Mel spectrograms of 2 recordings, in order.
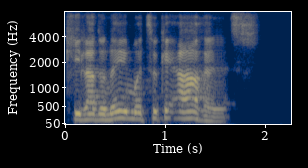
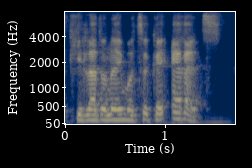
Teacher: So it's got the stress on it on the beginning of a segolate noun.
